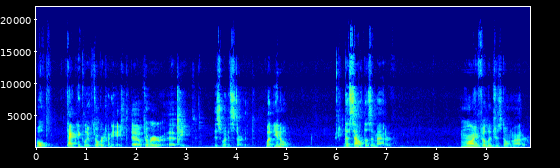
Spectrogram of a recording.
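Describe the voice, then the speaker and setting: Speech comes at a moderate pace with fairly even intonation, big swings in loudness and long, frequent pauses. Room echo is audible. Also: man, medium pitch for a man. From Lebanon. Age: 20s. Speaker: vlogger. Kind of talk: personal video diary. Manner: halting.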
